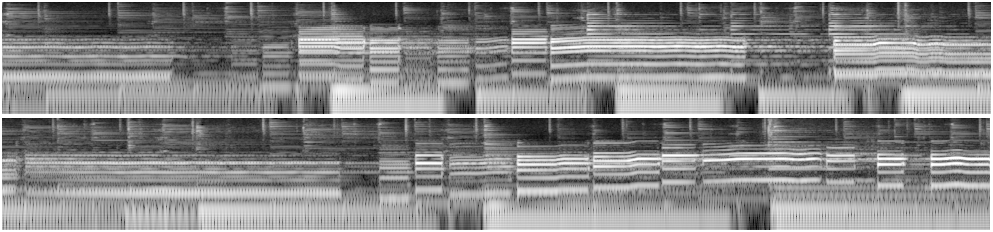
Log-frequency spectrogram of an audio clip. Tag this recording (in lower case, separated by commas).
guitar, music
